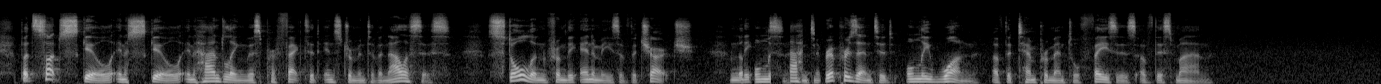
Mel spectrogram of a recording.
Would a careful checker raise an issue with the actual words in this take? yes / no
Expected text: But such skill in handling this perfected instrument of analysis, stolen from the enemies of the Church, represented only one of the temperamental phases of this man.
yes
